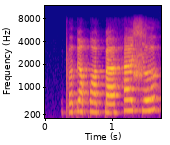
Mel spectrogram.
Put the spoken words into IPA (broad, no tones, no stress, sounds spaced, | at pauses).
pʼ ə ɗ e qʷ æ k͡p æ h æ ɕ ə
